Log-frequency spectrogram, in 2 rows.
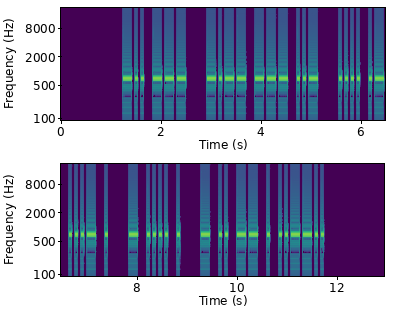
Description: Morse code, heard as a keyed tone, about 21 wpm, 700 Hz. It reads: DO YOU HAVE THE TIME?
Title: Sentences with 2-Word Phrases - 20wpm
